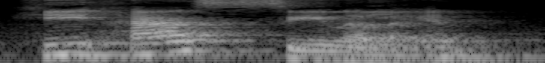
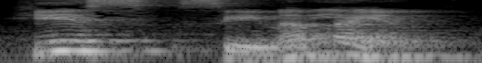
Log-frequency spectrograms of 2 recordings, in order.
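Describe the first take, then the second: First: He has is said as two full words. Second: He has is shortened into one syllable. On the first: "ಹಿ ಹ್ಯಾಸ್" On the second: "contract ಮಾಡಿ ಹೀಸ್ ಅಂತ ಉಚ್ಚಾರ ಮಾಡ್ತೇವೆ"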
